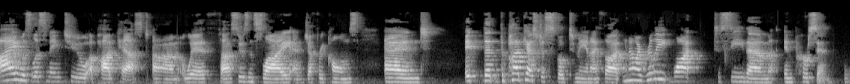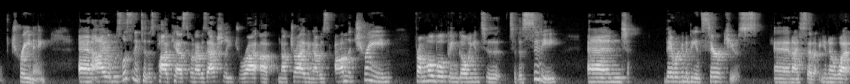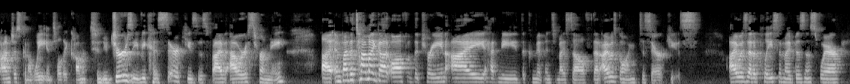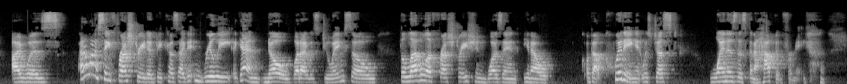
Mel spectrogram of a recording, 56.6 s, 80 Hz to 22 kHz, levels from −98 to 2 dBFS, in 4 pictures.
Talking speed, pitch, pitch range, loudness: 180 wpm, 190 Hz, 175-215 Hz, -19 LUFS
